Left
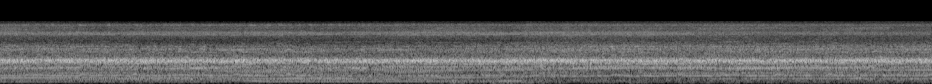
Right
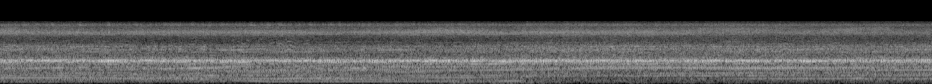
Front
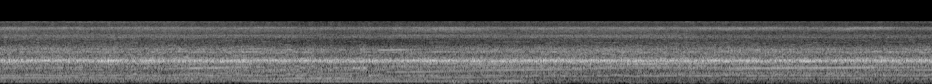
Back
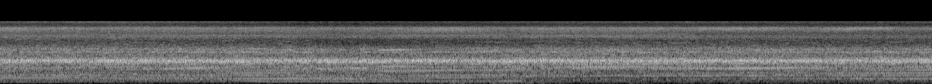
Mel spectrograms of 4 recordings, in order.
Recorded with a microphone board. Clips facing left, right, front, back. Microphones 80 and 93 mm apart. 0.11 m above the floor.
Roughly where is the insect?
Left.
